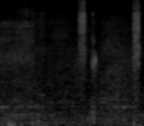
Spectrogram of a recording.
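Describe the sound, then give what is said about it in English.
Two short, hissing sprays from a cologne bottle nozzle, each a quick airy burst about three-quarters of a second apart, fairly quiet, with a faint tick between them. “You know, I've even taken a break from wearing fragrances, uh, not too long, but uh, but man, when you spray this out of the nozzle, bro, Mr.”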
